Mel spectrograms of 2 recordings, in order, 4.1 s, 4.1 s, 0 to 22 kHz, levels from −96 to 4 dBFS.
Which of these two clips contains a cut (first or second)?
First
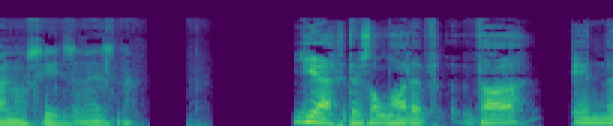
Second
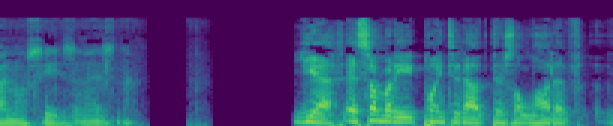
first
